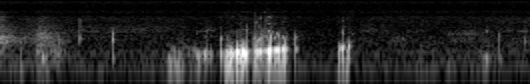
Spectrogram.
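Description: Short gurgling growls in bursts, one louder rumble in the middle: ordinary stomach growling, a normal bowel sound.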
